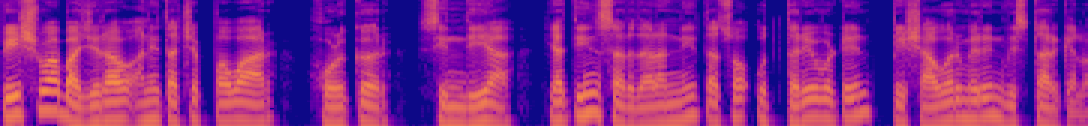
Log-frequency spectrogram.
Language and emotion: Goan Konkani, neutral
